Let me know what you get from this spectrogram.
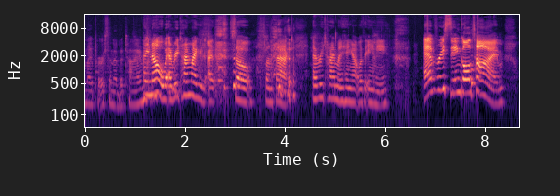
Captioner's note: laughing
